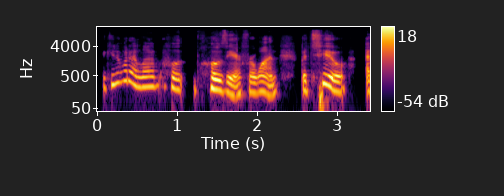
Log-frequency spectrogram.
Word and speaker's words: Hozier: uh next up on the pop culture pop-up hoisier uh Jose how do you say it who's here who's there Hozier Hozier who's you let's say it again well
